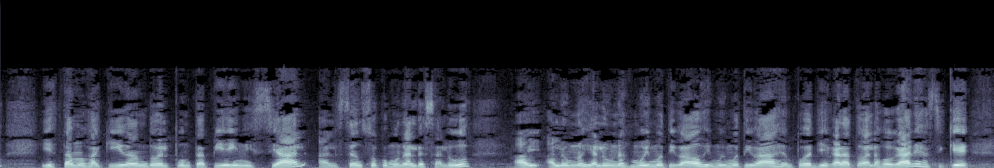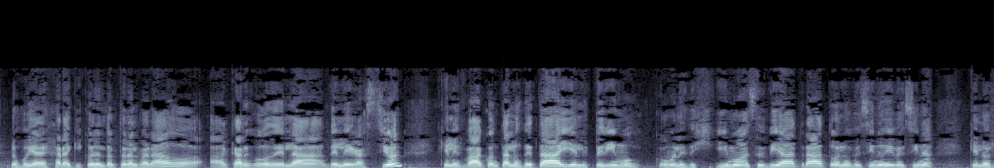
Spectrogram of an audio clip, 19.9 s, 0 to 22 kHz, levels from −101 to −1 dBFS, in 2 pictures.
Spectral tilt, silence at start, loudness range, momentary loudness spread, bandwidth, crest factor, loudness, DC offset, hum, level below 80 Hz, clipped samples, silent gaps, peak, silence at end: -4.5 dB/octave; 0.15 s; 4 LU; 8 LU; 13 kHz; 18 dB; -22 LUFS; under 0.1%; none; -54 dBFS; under 0.1%; none; -4 dBFS; 0 s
